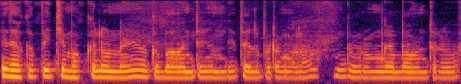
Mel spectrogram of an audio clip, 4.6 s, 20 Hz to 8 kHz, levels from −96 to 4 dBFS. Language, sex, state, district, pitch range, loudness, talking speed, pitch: Telugu, male, Andhra Pradesh, Guntur, 170-195 Hz, -18 LUFS, 170 wpm, 175 Hz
